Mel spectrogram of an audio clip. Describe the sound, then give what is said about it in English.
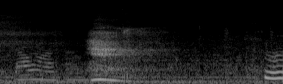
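A crying child, being calmed down, takes a deep breath: one short, sharp inhale amid voices talking. “Take a deep breath, ready?”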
